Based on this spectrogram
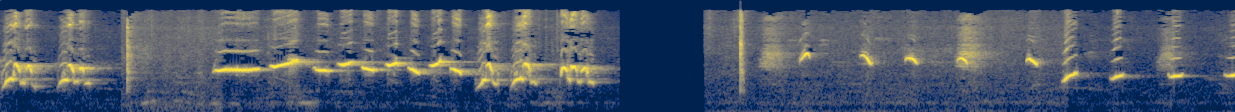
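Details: White-rumped shama song played to make a silent bird respond: dense warbling phrases, a pause, then separate clear whistled notes given roughly once a second.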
